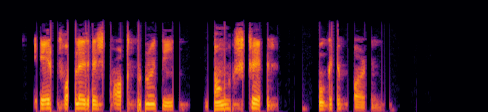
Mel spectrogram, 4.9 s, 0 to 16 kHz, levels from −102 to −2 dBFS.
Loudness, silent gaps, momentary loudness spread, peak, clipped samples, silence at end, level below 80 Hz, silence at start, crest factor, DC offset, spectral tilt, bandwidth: -20 LUFS; 1.90-1.99 s, 2.94-3.02 s, 3.12-3.18 s; 17 LU; -2 dBFS; under 0.1%; 1.1 s; -50 dBFS; 0.35 s; 22 dB; under 0.1%; -5.5 dB/octave; 7.6 kHz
